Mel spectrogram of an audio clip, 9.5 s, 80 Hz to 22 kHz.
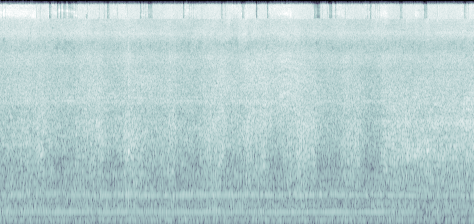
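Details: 1979 Electrolux Z96 cylinder vacuum, floor head on carpet: steady motor hum with slow pulsing rush about every second, pitch dipping as head drags; motor straining, owner suspects it needs suction control/air release.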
